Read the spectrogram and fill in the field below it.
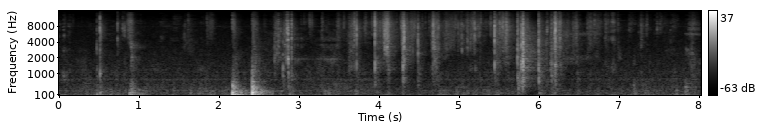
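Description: Tarot cards being shuffled by hand, a run of crisp papery riffles and flicks with one louder burst of card slaps, close and fairly quiet, with no talk over it.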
